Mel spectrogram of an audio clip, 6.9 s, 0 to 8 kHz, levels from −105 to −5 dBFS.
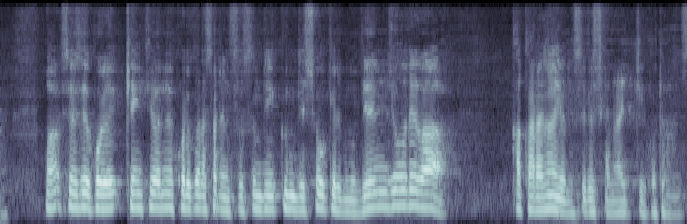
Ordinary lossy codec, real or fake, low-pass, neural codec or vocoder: none; fake; 7.2 kHz; codec, 32 kHz, 1.9 kbps, SNAC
